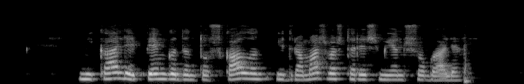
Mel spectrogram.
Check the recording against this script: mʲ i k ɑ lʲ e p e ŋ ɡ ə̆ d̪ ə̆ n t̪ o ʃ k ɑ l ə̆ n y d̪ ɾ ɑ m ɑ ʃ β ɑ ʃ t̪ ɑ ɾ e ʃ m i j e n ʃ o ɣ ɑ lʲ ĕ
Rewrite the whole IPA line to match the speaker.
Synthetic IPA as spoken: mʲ i k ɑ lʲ e p e ŋ ɡ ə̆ d̪ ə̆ n t̪ o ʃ k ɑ l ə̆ n y d̪ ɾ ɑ m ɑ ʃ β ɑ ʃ t̪ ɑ ɾ e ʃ m i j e n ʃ o ɣ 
